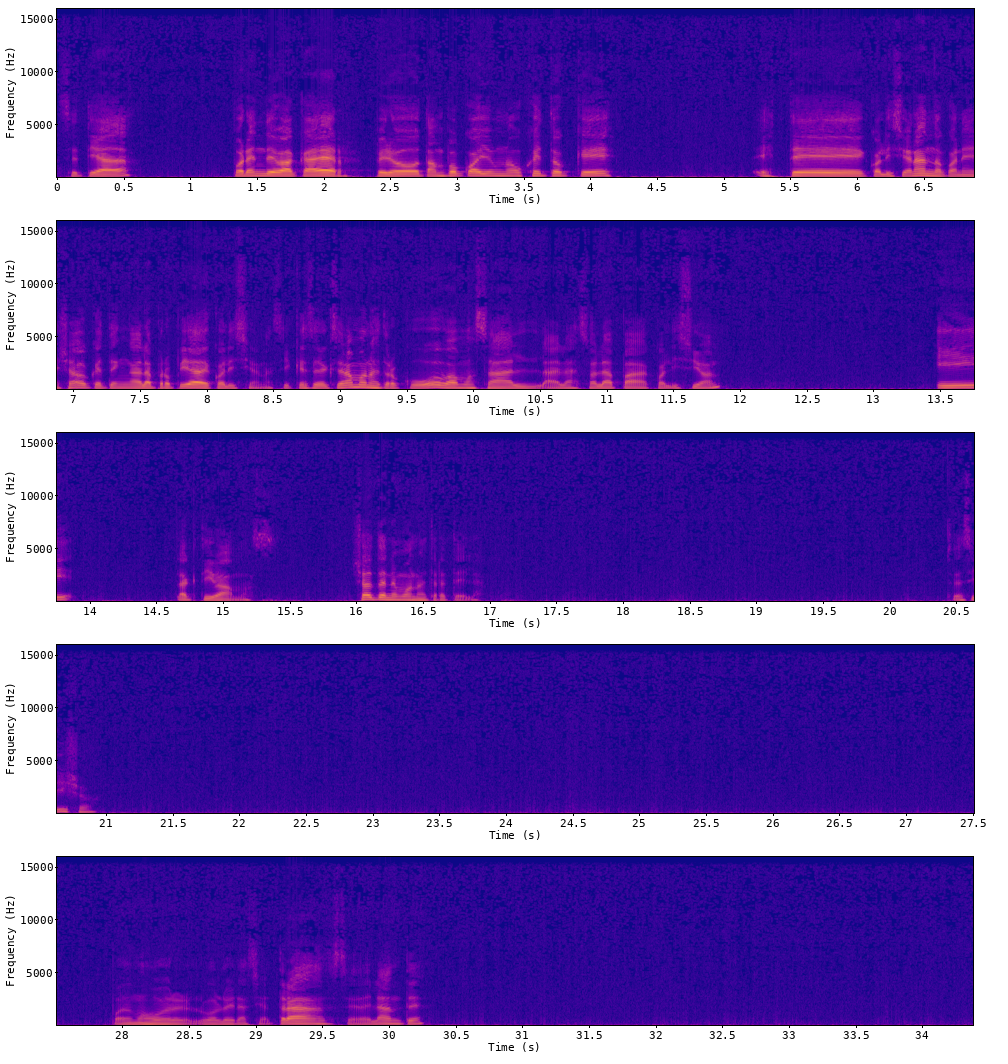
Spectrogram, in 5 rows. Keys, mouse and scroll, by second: 0.5 right click, 7.0 right click, 24.2 right click, 30.0 right click, 30.2 g.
